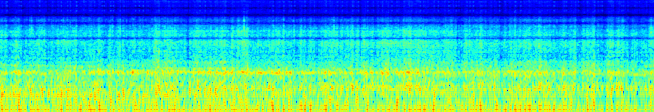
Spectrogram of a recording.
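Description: Kawasaki KLR single-cylinder motorcycle engine running steadily at low road speed, with little exhaust popping on deceleration, which the owner credits to a new, freshly gapped spark plug.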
